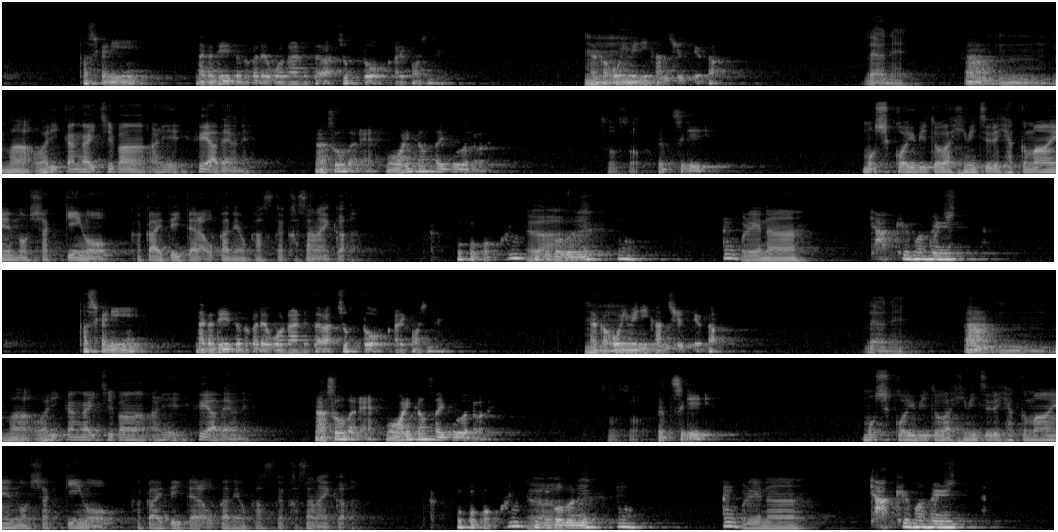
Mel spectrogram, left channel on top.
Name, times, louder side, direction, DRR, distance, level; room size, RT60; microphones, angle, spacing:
voice 1, 0.8-1.4 1.9-4.4 5.9-7.2 9.6-10.0 13.7-15.5 17.1-17.6 25.6-27.4 28.3-28.5 29.8-30.6, right 3 dB, 40° right, 12 dB, 0.7 m, -25 dB
voice 2, 5.8-6.4 8.6-9.1 9.8-13.1 15.1-15.3 16.6-16.9 19.1-24.7 26.3-27.0 28.5-29.2 30.4-30.5, left 2 dB, 25° left, 9 dB, 0.6 m, -31 dB
16.0 x 14.5 x 3.7 m, 1.2 s
head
